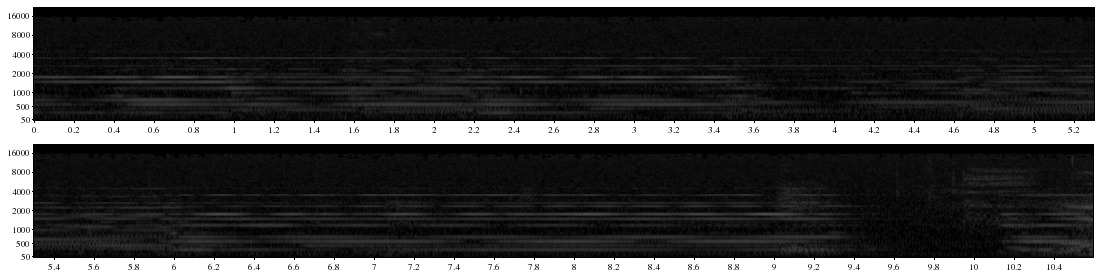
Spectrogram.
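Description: A church keyboard played with an organ sound, holding slow sustained chords as the introduction to a congregational hymn. The chords fade away near the end.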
